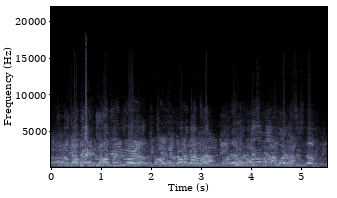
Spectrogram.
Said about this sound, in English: There were people arguing with each other, yelling at each other, saying, no, you be quiet, no, no, this or that, like getting at it about caste.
